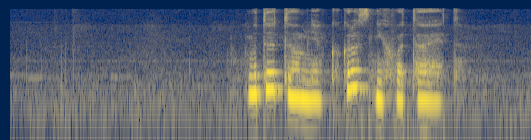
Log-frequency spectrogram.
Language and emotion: Russian, sad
